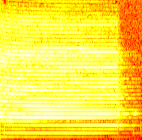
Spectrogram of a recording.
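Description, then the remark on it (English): A single loud air horn blast, a harsh, brassy tone held steady for just over a second before cutting off abruptly, with no talking over it. “Oh, we actually did get some nice comments about the air horn, and one listener did say bit stingy there on the air horn.”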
